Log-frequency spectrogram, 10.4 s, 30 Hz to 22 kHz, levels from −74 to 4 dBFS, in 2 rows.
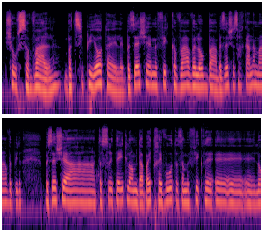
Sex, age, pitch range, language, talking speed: female, 50-69, 140-170 Hz, Hebrew, 120 wpm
